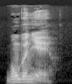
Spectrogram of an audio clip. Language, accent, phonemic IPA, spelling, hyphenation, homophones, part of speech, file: French, France, /bɔ̃.bɔ.njɛʁ/, bonbonnière, bon‧bon‧nière, bonbonnières, noun, LL-Q150 (fra)-bonbonnière.wav
- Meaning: 1. candy box 2. small, exquisite house 3. female equivalent of bonbonnier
